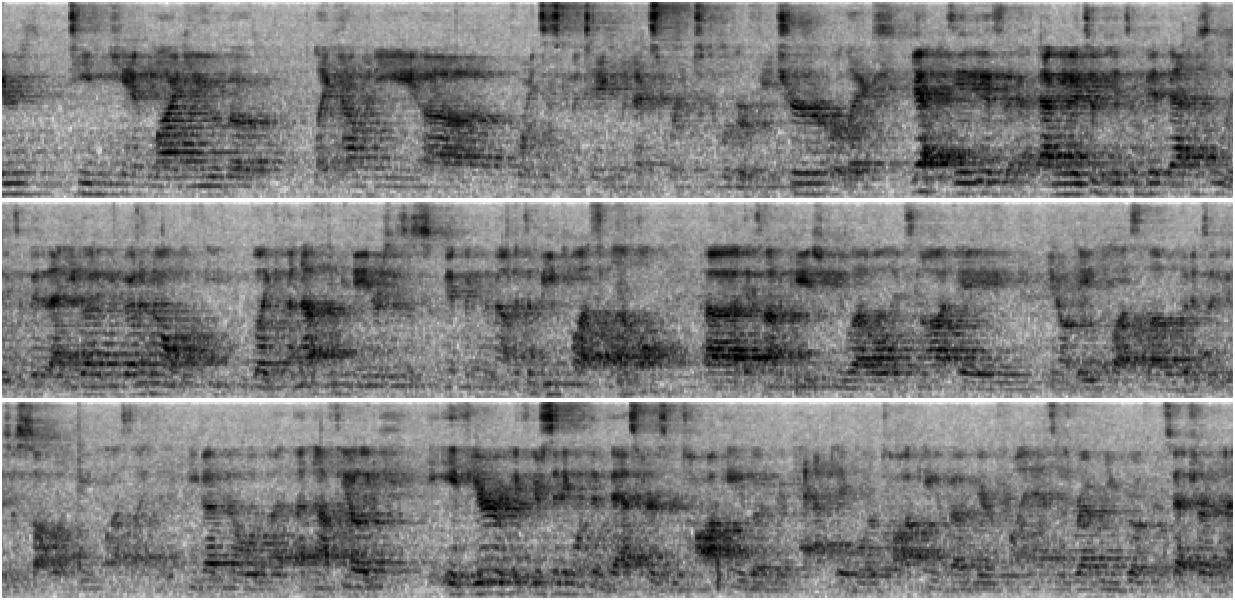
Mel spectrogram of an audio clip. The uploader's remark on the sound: Live from the Toronto Elevate Tech Conference Stage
